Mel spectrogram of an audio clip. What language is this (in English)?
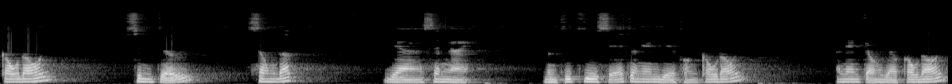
Vietnamese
